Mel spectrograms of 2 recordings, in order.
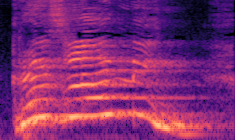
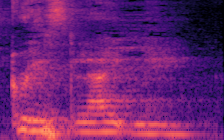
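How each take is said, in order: First: High, loud and slow, breaking into a laugh; loud high exclamation with a laugh; loud laughing belt. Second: Breathy hushed whisper of the title; low unvoiced whisper. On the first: Acted. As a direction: belt it out then crack up. Belting song title with laugh. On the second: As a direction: whisper it like a secret. Teasing whisper of song title.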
